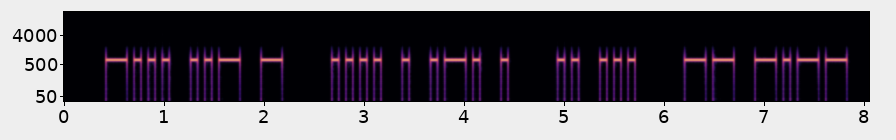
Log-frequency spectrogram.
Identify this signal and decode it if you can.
Morse code, heard as a keyed tone, about 17 wpm, 700 Hz. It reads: BUT HERE IS MY
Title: Sentences from Top 1500 Words 17wpm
